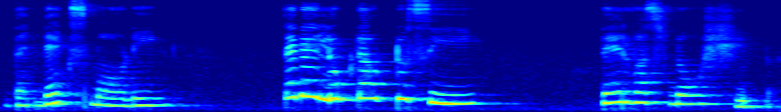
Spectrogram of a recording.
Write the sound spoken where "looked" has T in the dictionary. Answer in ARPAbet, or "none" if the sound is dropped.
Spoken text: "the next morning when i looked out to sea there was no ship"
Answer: T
